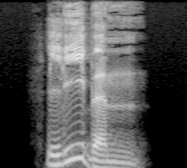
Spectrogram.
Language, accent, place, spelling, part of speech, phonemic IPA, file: German, Germany, Berlin, liebem, adjective, /ˈliːbəm/, De-liebem.ogg
- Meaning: strong dative masculine/neuter singular of lieb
